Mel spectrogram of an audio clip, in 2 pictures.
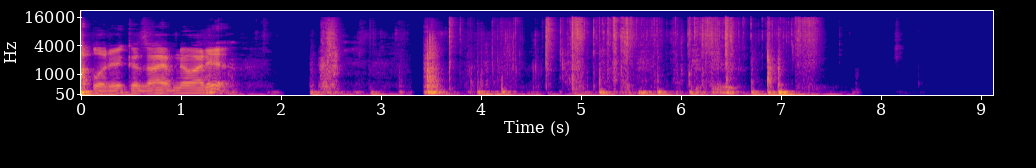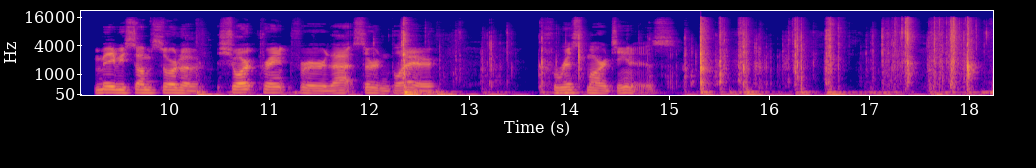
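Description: Cardboard scrapes and rustles as hands handle a box.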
